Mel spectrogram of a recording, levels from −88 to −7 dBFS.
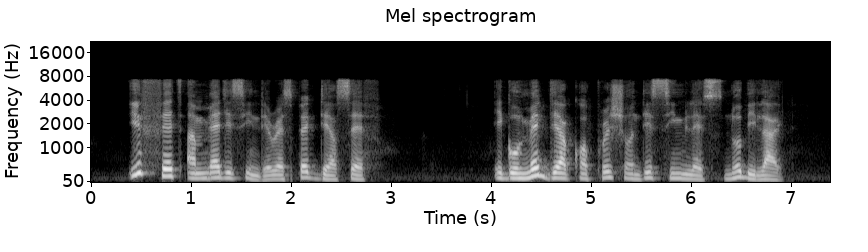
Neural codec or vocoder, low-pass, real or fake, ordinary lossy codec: codec, 16 kHz, 0.8 kbps, ZipCodec; 7.2 kHz; fake; MP3, 96 kbps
